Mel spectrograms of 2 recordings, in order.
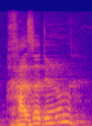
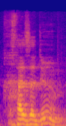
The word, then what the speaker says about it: Khazad-dûm: Is it pronounced Khazad-dûm or Khazad-dûm? Khazad. Is it Khazad-dûm or Khazad-dûm? It's Khazad. Are we writing or are we? Whatever. Yeah, sure. So basically, either a K or a rough H, essentially.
